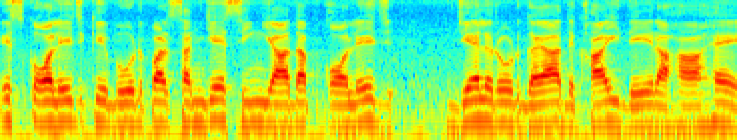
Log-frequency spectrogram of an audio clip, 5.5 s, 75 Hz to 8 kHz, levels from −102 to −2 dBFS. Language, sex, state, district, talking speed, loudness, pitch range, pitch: Hindi, male, Bihar, Gaya, 175 wpm, -17 LUFS, 125-140 Hz, 130 Hz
